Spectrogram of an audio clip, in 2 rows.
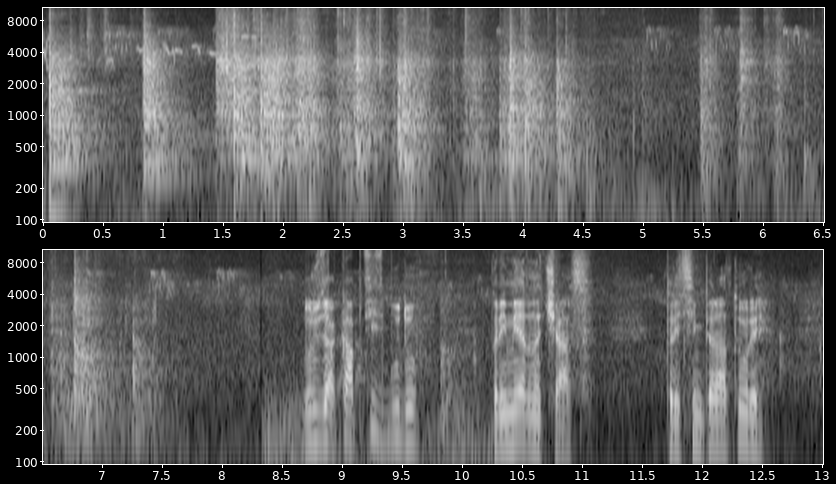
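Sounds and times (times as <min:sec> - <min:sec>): metal lid clanking: 0:00.0 - 0:07.6.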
